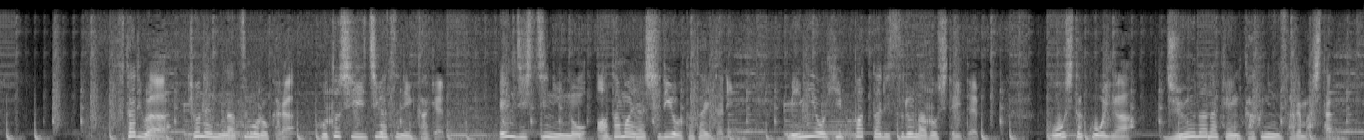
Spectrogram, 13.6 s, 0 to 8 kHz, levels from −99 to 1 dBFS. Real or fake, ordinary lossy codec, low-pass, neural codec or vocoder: real; none; 7.2 kHz; none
